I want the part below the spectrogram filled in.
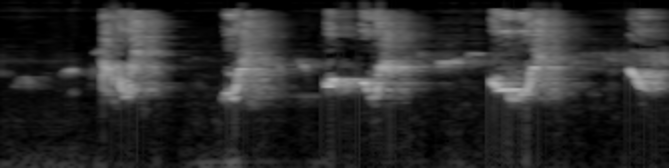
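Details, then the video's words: Hooded pitohui (cucak rawa papua) in vigorous song: loud phrases repeated about every second, each a rough, noisy burst with a whistled upslur inside, and soft clear notes between them. "Cucak Rawa Papua Gacor | Pitohui Bird Chirping"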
